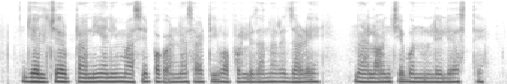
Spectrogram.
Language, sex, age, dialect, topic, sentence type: Marathi, male, 51-55, Standard Marathi, agriculture, statement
